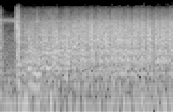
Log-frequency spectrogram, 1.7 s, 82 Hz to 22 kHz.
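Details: Abandoned 1974 Chevy C10 dump truck during compression test, throttle held wide open, plugs out: starter turns engine evenly for about two seconds without dragging; even compression, cylinders reading about 150–160 psi.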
